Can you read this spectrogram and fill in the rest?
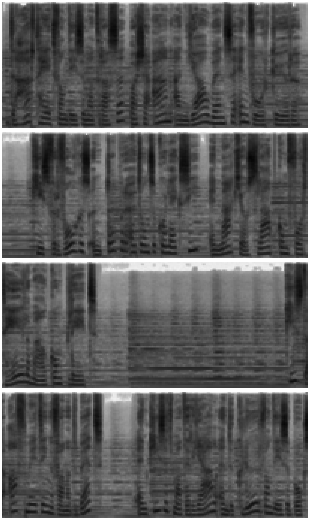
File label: flemish e-learning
